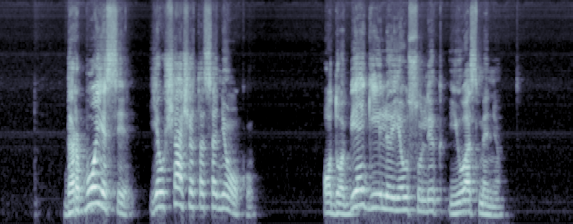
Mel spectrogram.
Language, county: Lithuanian, Kaunas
